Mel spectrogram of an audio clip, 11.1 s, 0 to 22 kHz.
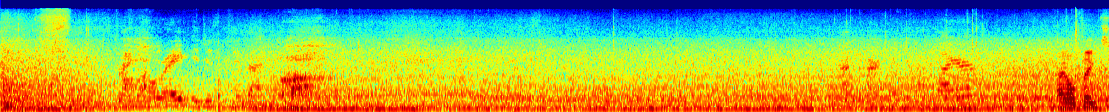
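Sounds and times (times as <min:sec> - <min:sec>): constant low hum: 0:00.0 - 0:11.0
storm wind and rain: 0:00.0 - 0:11.0.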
